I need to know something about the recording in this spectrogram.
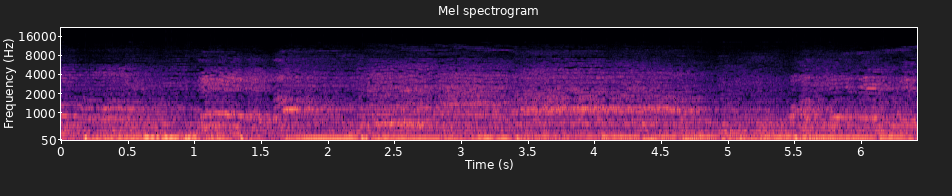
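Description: A woman singing into a microphone over a pop backing track with a steady beat, amplified through a stage PA, with several long held notes.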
